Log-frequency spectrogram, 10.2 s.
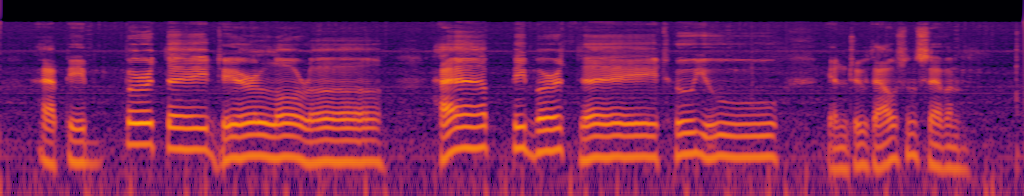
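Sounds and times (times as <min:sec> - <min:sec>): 
people singing for a birthday: 0:00.4 - 0:03.8, 0:04.4 - 0:07.8.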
